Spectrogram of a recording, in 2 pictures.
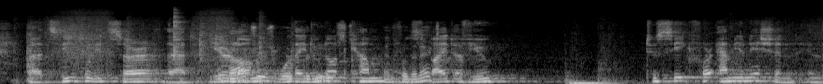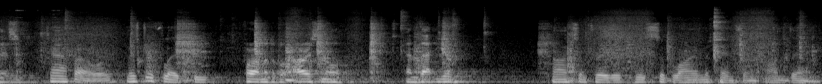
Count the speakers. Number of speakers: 2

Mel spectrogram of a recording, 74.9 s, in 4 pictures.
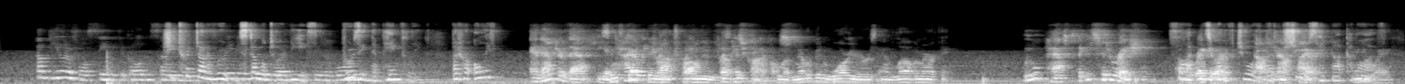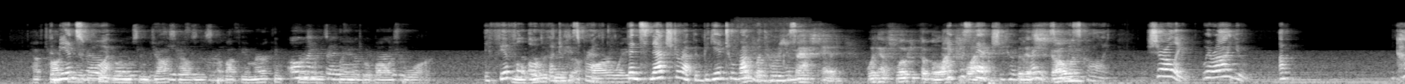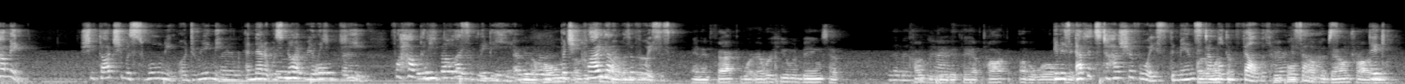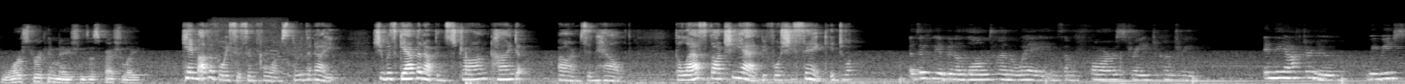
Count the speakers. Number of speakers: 4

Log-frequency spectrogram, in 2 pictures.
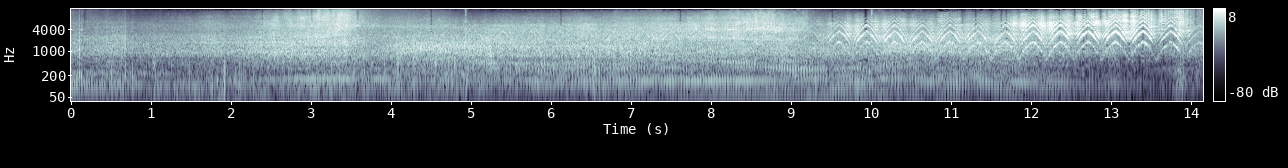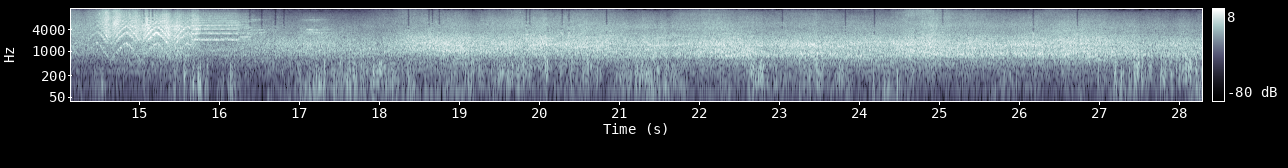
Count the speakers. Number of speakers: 0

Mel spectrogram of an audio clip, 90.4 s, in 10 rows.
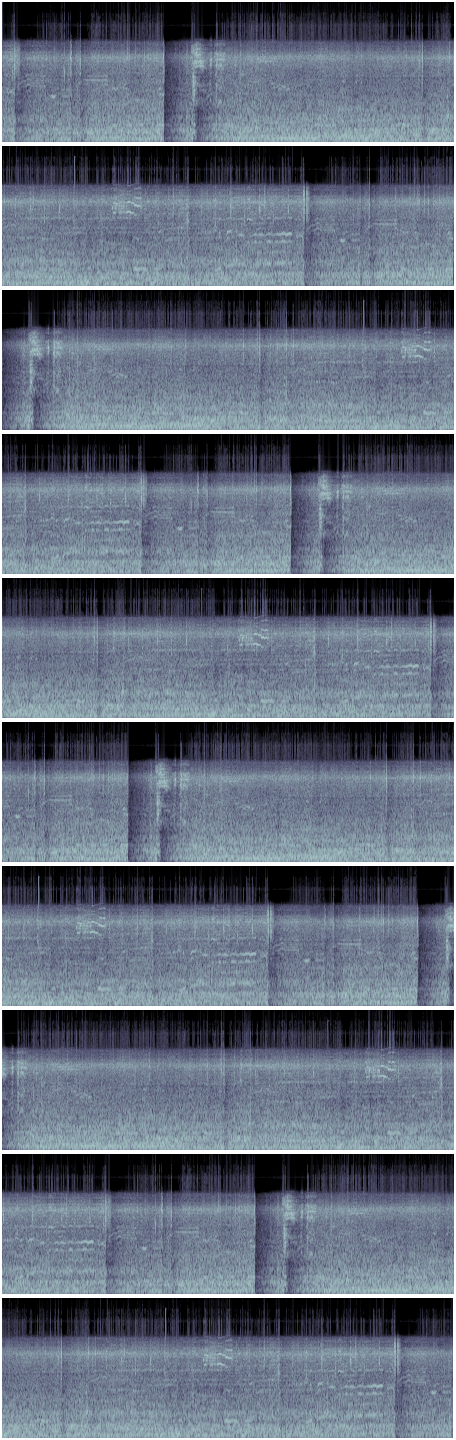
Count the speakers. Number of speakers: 0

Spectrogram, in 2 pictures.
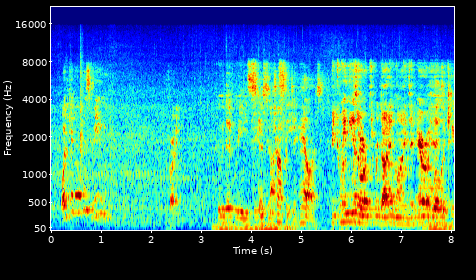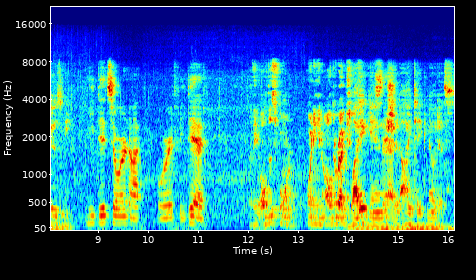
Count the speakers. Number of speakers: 4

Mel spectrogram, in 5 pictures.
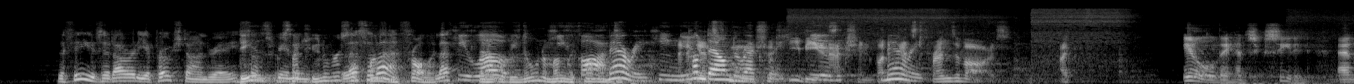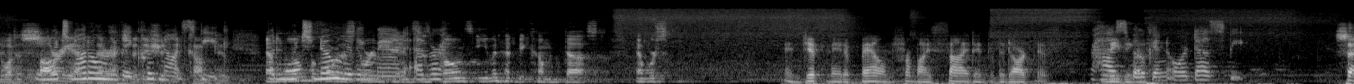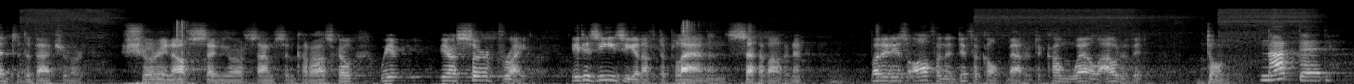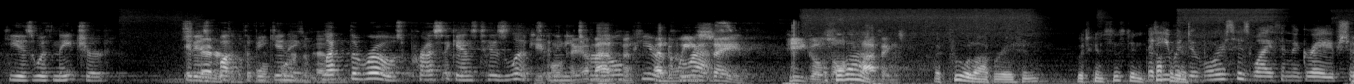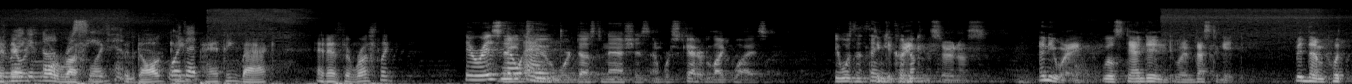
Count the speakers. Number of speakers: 9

